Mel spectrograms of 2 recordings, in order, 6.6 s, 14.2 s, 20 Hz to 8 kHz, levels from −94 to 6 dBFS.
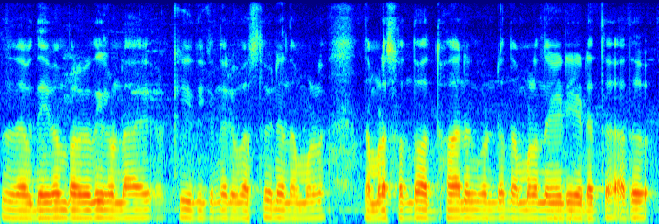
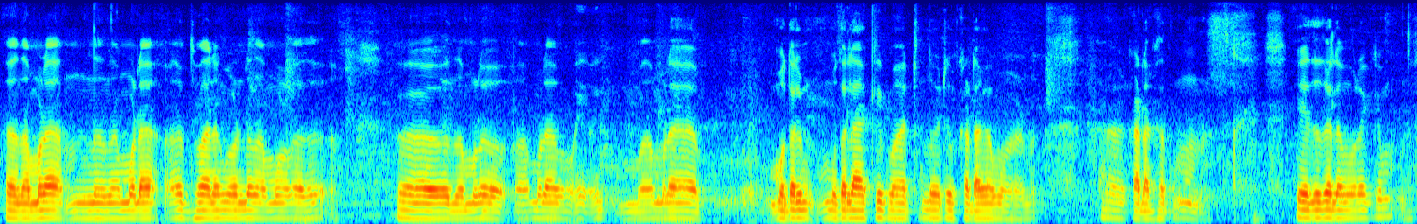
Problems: none marked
